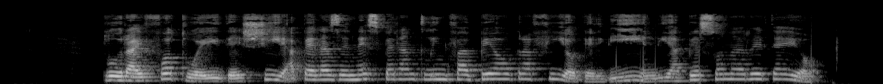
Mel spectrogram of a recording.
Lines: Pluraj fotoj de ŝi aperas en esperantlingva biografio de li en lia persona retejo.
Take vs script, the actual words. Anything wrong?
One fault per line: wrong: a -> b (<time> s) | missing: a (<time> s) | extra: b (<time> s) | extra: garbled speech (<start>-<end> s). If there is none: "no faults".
no faults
